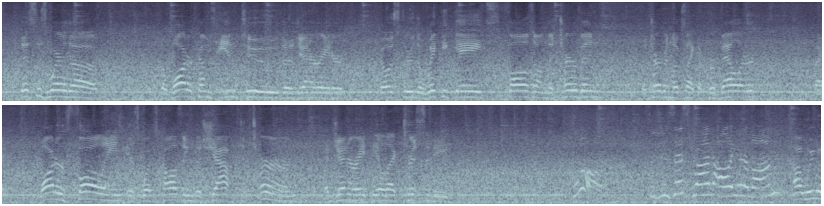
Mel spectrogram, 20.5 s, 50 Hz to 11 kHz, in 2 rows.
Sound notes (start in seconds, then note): 15.9 generator rumbling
